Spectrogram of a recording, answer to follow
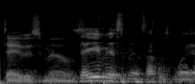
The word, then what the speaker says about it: Davis Mills: Time for David Mills. Did I say his name? Daniel Mills? Davis Mills.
